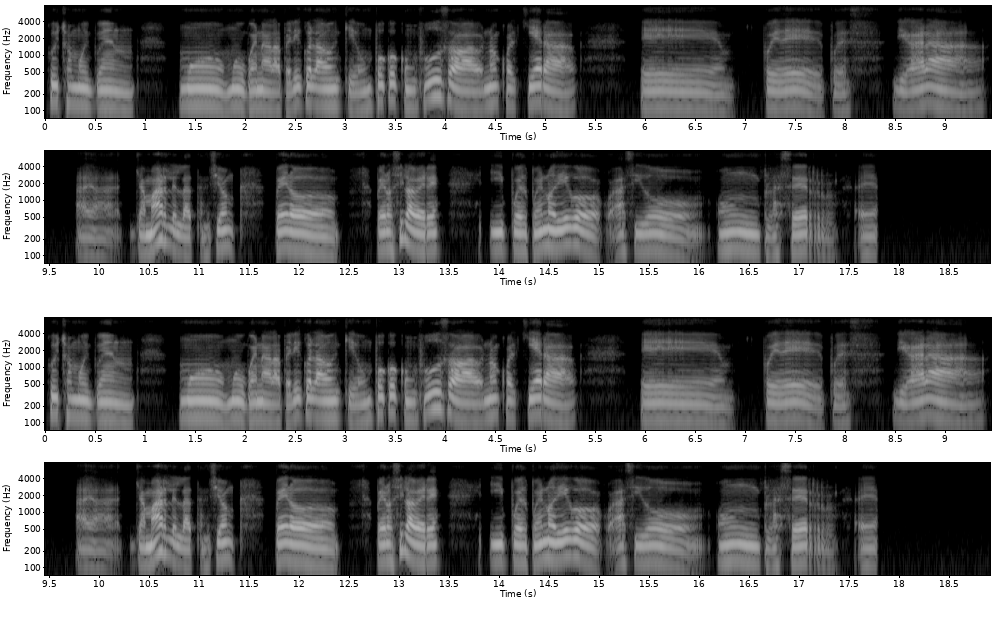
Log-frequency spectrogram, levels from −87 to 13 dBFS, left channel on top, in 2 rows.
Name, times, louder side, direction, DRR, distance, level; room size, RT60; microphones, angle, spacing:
voice 1, 0.0-5.3 6.0-6.9 7.2-8.2 8.5-9.4 9.8-13.6 13.9-17.8, right 1 dB, 10° right, 2.4 m, -29 dB
head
